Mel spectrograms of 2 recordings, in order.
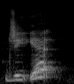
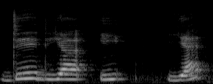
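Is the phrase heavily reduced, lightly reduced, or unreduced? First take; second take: heavily reduced; lightly reduced. First: Did is dropped; you and eat merge. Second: You is reduced to ya; did stays. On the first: "it's reduced so much it doesn't sound like any English word" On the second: "Here the word you is being reduced to ya"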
